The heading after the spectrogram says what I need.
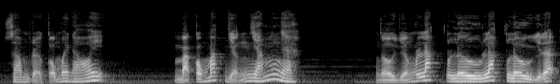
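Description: A man's voice: medium pitch, very animated, normal speed, a little mellow, soft background music. Dramatic male storyteller. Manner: chatty, dramatic, addresses listeners directly. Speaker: ghost story narrator. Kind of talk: storytelling narration.

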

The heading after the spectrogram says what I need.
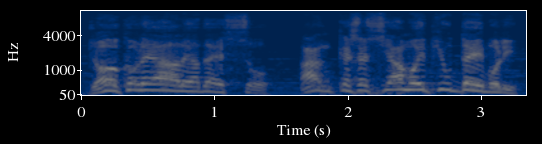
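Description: A man's voice: high-pitched, sing-song, normal speed, gravelly, a bit bright, breathy edge, faint music behind, voice pushed up, full character voice. A man voicing a proud, obsessed old sea captain giving commands in an audiobook. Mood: defiant command. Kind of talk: audiobook character voice.

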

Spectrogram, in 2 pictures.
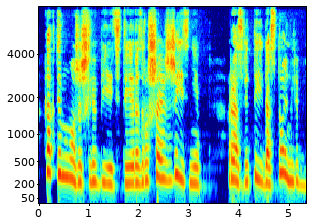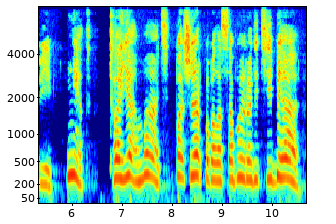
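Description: A woman voicing a fierce young dragoness who defends orphans, accusing and high-strung. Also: warm tone, lo-fi sound. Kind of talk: audiobook character voice.

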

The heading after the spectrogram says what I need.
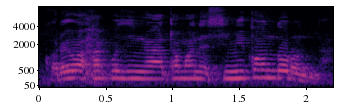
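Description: A man's voice: very high-pitched, fairly even intonation, quick pace, darkish tone. An older man with a western Japanese dialect, talking in a folksy, opinionated and emphatic way as he reminisces in an interview. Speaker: oral history interviewee, stone collector. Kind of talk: conversational reminiscence. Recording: noisy amateur interview tape.

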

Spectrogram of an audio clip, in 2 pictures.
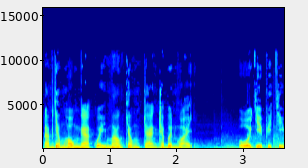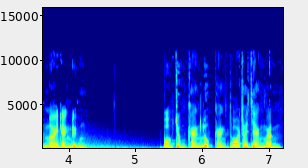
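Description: A man narrates a horror tale in a low voice with a southern Vietnamese accent. The reading is scripted and dramatic, set over quiet music. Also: sing-song, normal speed. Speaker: storyteller. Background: faint music.

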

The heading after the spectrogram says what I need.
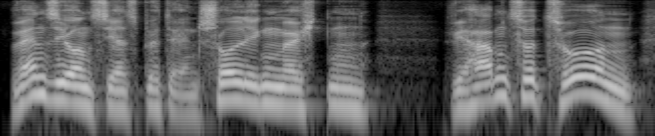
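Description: A man's voice: mid-range voice, unhurried, no echo, studio quality, pitched above the performer's own voice, close to an everyday voice. A man doing a stocky unbothered squatter. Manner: calm, dismissive politeness. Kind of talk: audiobook character voice.

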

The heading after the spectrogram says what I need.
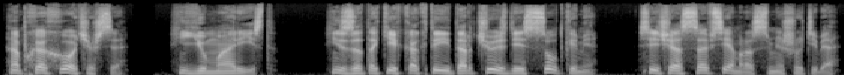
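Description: A man's voice: medium pitch, moderate pace, dry recording, lightly acted. A man reading an audiobook, voicing a tired, sardonic young woman with a dry, sulky delivery. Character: weary sharp-tongued young woman, a baroness.

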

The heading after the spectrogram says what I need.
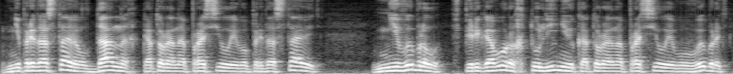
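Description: A man narrating a story in an even, storytelling manner. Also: mid-range voice, quick pace. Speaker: audiobook narrator. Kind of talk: scripted narration.

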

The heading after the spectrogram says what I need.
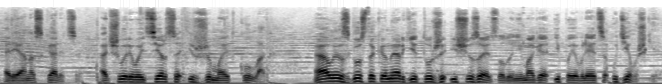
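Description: A man giving expressive first-person narration of a dramatic audiobook, recorded on a dry close mic with faint music. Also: lowish voice, fairly quick.

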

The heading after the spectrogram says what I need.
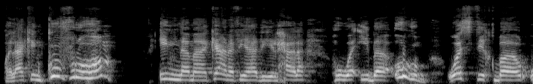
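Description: A religious teacher with a high, slightly bright voice delivers a lesson in an earnest, lecturing way. He often tells listeners to pay attention, stresses phrases slowly, and lets his voice fall at the end of sentences.

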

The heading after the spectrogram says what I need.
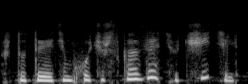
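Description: A man reading an audiobook, voicing an excitable young rabbit who pleads and exclaims. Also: sits high, normal speed, no echo. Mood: alarmed. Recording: dry, narrow phone-like sound.

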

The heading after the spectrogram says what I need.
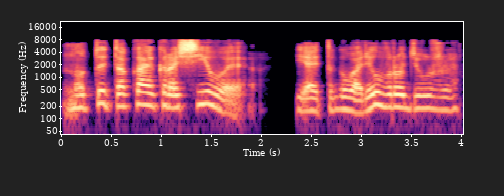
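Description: A woman voicing a drunk, remorseful young man who growls and then pleads in a low voice. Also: a little slow, gravelly, darkish tone, muffled recording.

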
